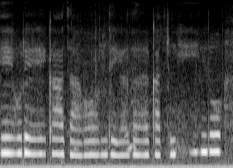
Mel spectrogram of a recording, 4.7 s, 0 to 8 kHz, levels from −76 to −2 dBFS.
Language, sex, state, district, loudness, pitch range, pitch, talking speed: Chakma, female, Tripura, Unakoti, -15 LUFS, 245-275 Hz, 255 Hz, 105 wpm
